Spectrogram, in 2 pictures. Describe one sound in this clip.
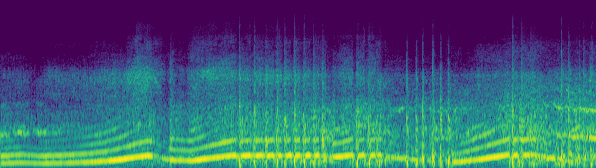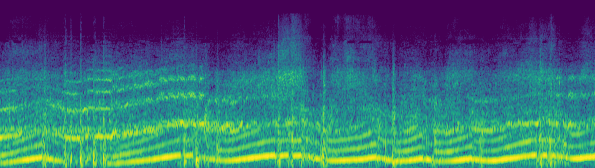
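Car tyres screech as the car drifts on tarmac.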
